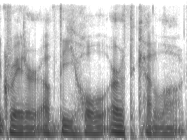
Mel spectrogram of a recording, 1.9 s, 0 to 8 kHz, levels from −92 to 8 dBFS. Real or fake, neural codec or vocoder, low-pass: real; none; 7.2 kHz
